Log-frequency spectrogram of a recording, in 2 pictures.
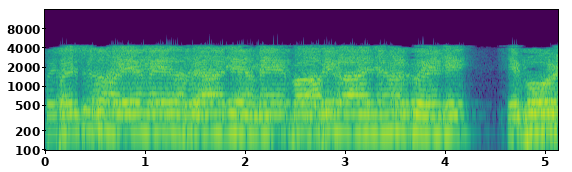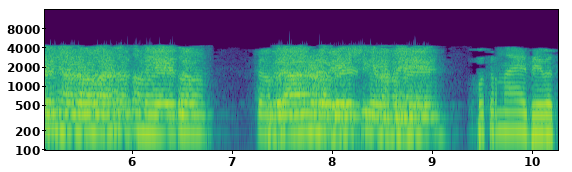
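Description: Malayalam rosary prayer chanted on a held pitch, in three long phrases with short breaks between them.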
